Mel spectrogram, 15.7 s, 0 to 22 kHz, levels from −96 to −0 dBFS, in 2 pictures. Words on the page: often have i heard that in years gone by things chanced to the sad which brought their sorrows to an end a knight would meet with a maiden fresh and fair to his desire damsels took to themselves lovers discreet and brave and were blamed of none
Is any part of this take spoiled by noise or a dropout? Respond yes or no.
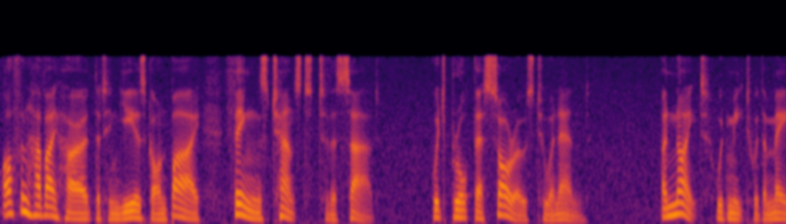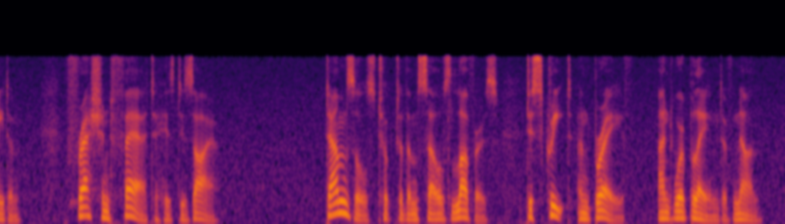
no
